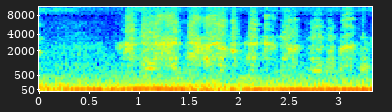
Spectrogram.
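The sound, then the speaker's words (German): Steady low engine rumble of a fully occupied bus on the move, with a murmur of overlapping voices from passengers throughout, fairly loud. The bus is travelling to the bus station on Nablus Road in East Jerusalem. “Am anderen Ende wartet schon der vollbesetzte Bus. Wir finden noch einen Sitzplatz.”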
